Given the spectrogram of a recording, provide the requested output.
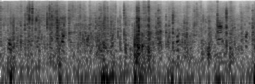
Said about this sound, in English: Now on to my present. Oh, it's almost a shame to tear this paper,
